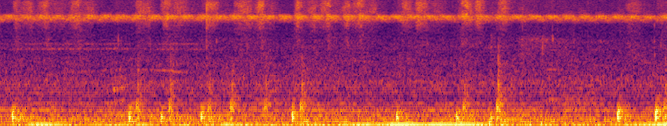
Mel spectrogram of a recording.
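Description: Marker pen writing on a whiteboard: short scratchy strokes at uneven intervals. A steady high-pitched chirring hum runs underneath.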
